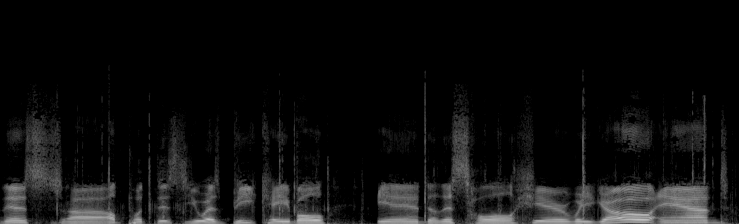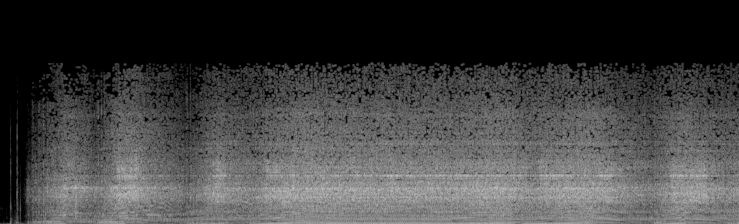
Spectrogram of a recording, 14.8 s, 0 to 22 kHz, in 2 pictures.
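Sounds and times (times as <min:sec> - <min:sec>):
speech: 0:00.0 - 0:07.8
chainsaw sound played from a computer revving: 0:07.6 - 0:14.7.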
